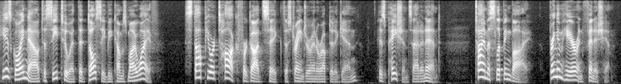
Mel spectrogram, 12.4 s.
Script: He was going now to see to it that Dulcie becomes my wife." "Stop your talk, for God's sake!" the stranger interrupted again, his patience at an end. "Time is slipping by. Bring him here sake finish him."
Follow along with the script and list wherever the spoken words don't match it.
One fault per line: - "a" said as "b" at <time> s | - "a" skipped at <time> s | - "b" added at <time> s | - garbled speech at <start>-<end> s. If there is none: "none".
- "was" said as "is" at 0.1 s
- "sake" said as "and" at 11.5 s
